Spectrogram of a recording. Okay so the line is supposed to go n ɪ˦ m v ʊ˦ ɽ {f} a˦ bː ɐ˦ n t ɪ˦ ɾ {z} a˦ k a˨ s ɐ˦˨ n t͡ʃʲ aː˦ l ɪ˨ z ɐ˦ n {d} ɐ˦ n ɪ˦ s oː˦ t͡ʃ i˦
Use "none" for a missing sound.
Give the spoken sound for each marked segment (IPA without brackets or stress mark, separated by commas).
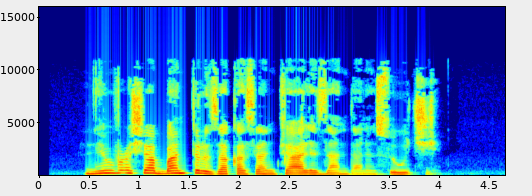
ʃ, z, d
